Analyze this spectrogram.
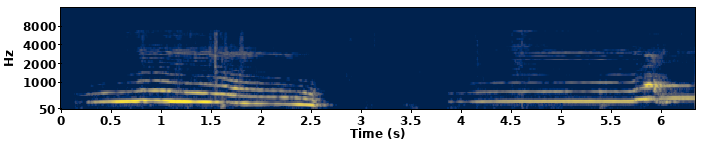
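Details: Two-month-old German Shepherd puppy howling twice: a rich, slightly rising then falling howl of over two seconds, a second of silence, then a steady howl that breaks upward into a higher note at the end.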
